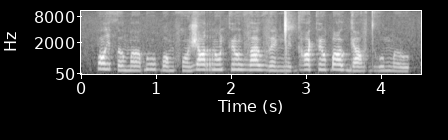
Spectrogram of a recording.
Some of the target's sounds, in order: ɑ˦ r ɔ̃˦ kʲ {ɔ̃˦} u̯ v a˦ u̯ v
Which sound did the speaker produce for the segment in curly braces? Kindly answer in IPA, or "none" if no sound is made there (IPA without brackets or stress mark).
ɔ̃˦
